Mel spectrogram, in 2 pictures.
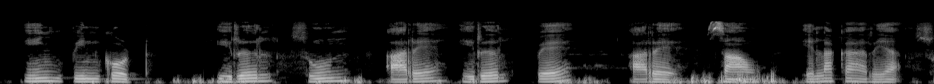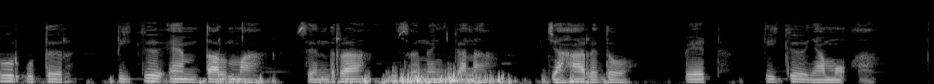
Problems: background sounds at intervals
